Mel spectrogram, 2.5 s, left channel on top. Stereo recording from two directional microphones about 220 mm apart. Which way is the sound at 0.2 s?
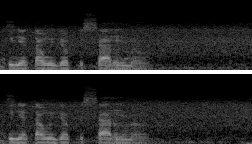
20° left (ahead or behind).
